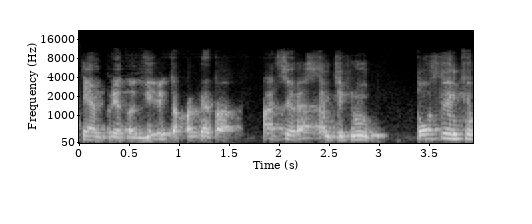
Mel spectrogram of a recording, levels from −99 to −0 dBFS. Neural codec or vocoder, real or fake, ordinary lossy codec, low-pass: codec, 44.1 kHz, 2.6 kbps, DAC; fake; Opus, 24 kbps; 10.8 kHz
